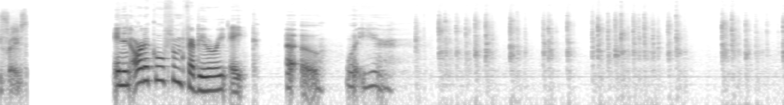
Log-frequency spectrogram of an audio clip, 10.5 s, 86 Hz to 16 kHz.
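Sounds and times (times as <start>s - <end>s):
speech: 0.0s - 0.4s, 1.5s - 5.3s
quiet typing on a computer keyboard: 5.5s - 10.4s.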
